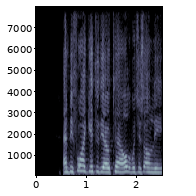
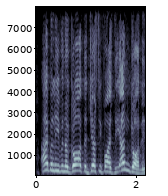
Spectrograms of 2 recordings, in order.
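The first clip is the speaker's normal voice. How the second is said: preached declaration; 3 semitones higher, 5 dB louder than usual. Acted. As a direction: proclaim it to the congregation. Same line now preached aloud.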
